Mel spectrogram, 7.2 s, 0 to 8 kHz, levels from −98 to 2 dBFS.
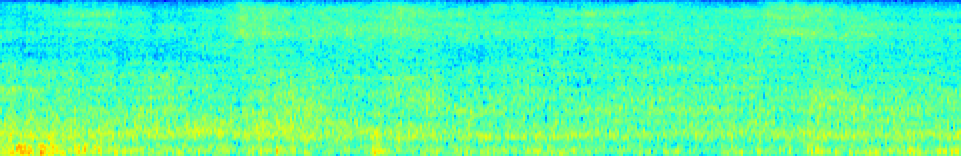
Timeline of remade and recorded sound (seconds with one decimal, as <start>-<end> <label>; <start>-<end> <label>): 0.0-2.3 remade; 2.3-3.3 recorded; 3.3-4.0 remade; 4.0-4.6 recorded; 4.6-7.2 remade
